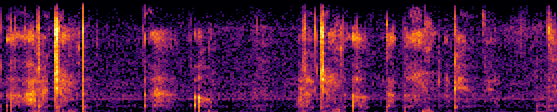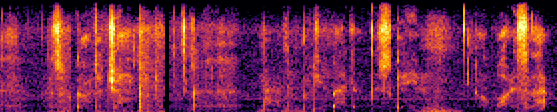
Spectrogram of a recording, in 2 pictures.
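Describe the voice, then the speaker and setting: Whispering at a moderate pace, a man leaves long, frequent pauses. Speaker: ASMR gaming YouTuber. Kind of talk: casual talk to camera while gaming. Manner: soft whispering. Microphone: studio mic.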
